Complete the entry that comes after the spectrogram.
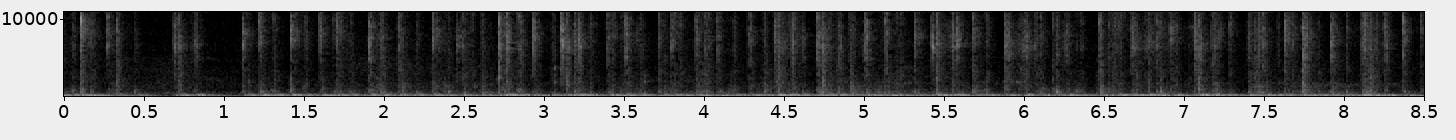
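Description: Long nails type quickly and steadily on the keys of a black plastic laptop keyboard, making a dense stream of sharp, bright clicks over a low, thumping undertone. The typing pauses briefly near the one-second mark, then carries on evenly to the end.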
